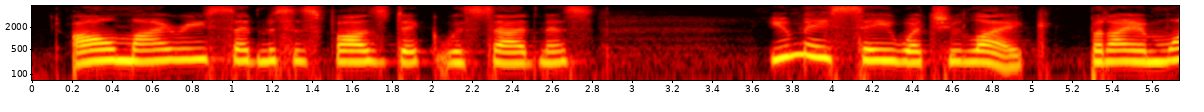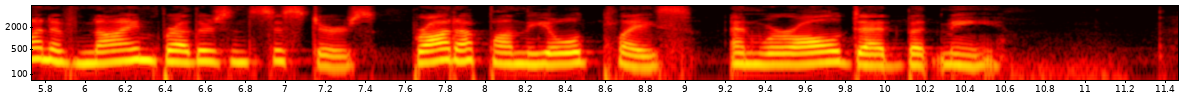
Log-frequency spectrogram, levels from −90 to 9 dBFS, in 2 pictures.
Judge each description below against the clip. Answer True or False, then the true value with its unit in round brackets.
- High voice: True (220 Hz)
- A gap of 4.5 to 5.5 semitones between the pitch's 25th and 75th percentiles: False (2.8 semitones)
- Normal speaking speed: True (175 wpm)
